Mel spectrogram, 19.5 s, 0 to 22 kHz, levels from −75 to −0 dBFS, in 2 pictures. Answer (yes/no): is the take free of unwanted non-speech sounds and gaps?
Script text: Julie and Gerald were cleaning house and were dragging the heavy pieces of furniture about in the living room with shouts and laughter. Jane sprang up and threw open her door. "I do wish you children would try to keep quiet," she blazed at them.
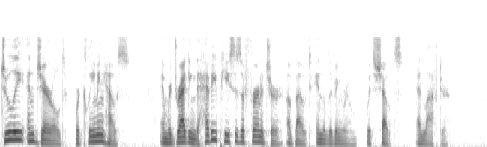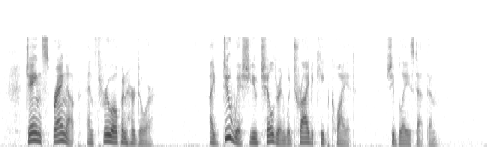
yes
